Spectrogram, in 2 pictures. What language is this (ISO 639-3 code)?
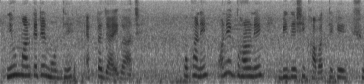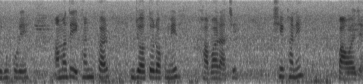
ben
